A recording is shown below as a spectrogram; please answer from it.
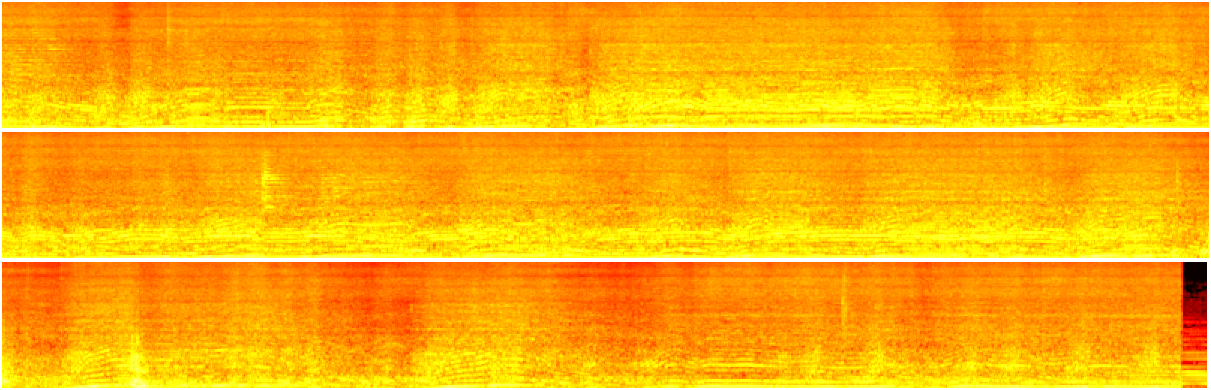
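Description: Chainsaw running and cutting up a fallen tree, its engine revving up and down over and over.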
